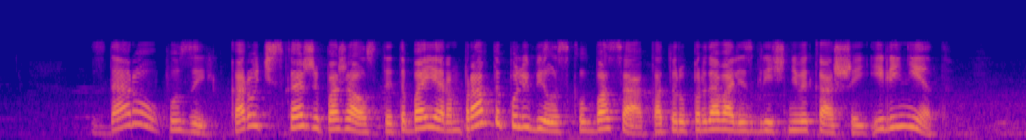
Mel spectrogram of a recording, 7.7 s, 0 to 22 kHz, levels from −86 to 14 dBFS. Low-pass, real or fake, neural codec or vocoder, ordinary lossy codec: 7.2 kHz; real; none; none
